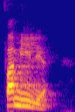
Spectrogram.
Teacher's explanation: esse A final, ele soa, ele é emitido de forma breve, curta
